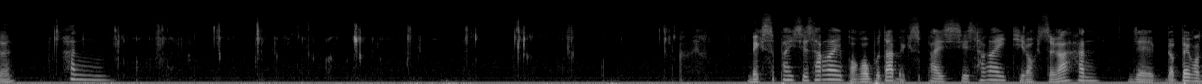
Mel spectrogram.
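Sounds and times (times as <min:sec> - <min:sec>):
person chewing with mouth open: 0:00.4 - 0:07.2.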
